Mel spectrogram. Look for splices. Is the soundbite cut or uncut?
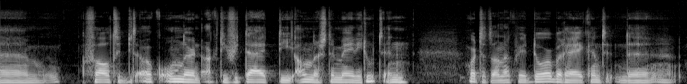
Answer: cut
